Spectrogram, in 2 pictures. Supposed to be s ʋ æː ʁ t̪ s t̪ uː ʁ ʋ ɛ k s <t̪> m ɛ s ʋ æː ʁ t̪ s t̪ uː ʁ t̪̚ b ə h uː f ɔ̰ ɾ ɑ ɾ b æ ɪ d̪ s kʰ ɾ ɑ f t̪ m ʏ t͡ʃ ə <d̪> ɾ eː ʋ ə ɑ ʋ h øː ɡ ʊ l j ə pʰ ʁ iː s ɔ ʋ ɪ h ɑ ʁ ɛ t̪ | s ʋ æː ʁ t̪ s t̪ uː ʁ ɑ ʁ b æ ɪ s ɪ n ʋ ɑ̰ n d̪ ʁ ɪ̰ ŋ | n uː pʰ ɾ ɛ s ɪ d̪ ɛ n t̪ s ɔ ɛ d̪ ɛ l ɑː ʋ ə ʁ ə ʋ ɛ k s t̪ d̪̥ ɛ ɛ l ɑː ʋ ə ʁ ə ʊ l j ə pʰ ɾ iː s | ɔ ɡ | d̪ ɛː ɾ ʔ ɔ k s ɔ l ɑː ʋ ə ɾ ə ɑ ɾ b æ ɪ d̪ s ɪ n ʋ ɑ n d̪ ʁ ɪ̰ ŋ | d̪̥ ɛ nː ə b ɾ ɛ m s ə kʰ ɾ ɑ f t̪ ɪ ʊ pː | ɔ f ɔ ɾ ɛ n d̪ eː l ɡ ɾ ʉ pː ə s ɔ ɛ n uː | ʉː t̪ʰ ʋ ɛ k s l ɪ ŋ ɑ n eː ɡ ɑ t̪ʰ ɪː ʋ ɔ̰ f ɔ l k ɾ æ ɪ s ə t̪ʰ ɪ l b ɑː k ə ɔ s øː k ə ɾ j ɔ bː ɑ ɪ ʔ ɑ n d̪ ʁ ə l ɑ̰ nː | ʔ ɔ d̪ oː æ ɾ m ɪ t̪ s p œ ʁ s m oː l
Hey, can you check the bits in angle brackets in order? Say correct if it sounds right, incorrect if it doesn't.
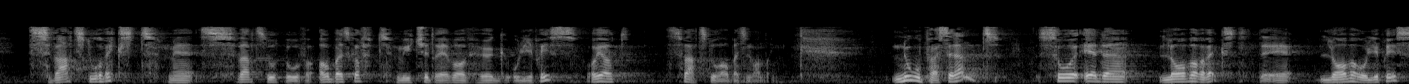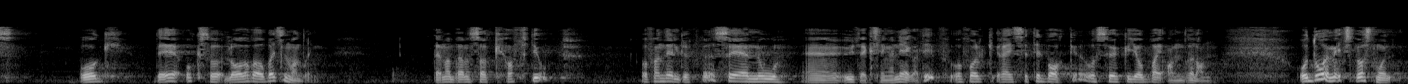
correct, correct

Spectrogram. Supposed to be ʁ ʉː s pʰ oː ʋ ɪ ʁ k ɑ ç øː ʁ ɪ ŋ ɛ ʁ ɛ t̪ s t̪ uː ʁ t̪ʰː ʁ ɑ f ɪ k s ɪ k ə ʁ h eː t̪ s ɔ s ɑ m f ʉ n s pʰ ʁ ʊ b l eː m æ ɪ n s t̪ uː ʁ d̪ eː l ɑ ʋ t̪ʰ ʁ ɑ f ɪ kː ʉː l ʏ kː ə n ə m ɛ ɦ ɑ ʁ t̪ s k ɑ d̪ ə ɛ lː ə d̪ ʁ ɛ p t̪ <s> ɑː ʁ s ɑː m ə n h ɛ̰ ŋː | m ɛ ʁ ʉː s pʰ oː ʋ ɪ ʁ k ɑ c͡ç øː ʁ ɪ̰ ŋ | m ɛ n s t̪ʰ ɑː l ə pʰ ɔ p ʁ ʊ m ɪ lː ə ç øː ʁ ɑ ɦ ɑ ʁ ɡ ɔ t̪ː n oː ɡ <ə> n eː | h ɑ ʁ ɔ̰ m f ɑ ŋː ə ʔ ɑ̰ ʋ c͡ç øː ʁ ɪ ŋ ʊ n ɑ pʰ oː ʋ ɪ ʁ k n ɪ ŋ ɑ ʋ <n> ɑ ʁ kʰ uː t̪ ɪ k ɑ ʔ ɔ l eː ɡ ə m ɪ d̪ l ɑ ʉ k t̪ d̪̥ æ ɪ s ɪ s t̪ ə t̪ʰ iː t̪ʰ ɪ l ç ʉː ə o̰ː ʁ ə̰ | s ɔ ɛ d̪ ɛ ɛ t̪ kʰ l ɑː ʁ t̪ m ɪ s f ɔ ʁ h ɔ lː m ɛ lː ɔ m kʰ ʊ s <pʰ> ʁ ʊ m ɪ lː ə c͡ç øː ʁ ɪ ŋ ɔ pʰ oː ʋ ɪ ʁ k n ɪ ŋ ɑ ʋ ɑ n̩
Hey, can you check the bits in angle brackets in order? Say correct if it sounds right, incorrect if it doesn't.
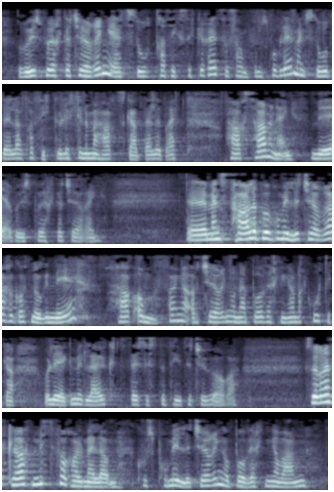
incorrect: h, correct, correct, correct

